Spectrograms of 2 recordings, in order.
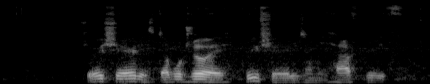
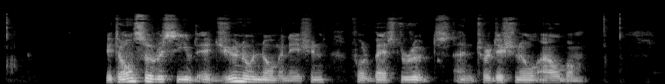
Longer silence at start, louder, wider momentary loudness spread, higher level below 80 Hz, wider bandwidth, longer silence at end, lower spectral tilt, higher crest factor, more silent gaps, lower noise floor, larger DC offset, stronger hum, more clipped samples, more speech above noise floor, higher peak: second, 0.85 s vs 1.05 s; second, -30 LUFS vs -19 LUFS; first, 18 LU vs 13 LU; second, -76 dBFS vs -60 dBFS; first, 16.5 kHz vs 11.5 kHz; second, 0.3 s vs 0.85 s; about the same, -5 dB/octave vs -5 dB/octave; about the same, 20 dB vs 18 dB; neither; about the same, -71 dBFS vs -74 dBFS; neither; neither; neither; second, 41 dB vs 56 dB; second, -12 dBFS vs -2 dBFS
